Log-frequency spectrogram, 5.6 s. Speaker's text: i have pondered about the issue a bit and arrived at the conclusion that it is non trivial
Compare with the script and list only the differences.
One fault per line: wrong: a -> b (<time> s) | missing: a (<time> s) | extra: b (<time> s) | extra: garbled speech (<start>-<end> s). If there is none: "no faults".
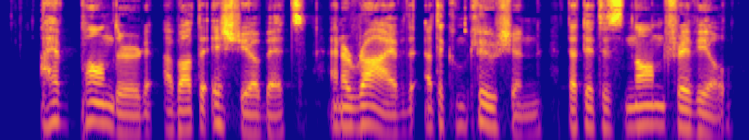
no faults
